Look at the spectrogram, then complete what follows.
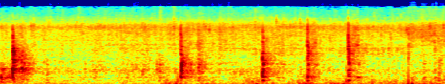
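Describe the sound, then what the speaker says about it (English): Potatoes frying in melted butter in a pan, a steady soft sizzle broken by several sharp stirring clicks and scrapes, close and moderately quiet, with no talking. "Once we see that butter is nice and melted, we're going to throw on in our potatoes."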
